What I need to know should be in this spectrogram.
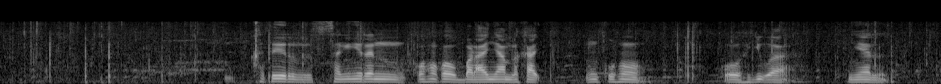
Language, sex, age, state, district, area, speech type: Santali, male, 30-45, West Bengal, Bankura, rural, spontaneous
